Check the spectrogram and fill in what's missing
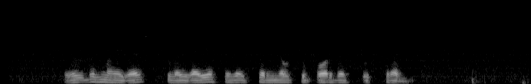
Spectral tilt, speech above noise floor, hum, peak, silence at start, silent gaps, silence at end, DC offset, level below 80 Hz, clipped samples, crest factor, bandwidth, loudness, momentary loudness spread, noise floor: -10 dB/octave; 31 dB; none; -18 dBFS; 0.65 s; none; 1.2 s; under 0.1%; -60 dBFS; under 0.1%; 18 dB; 8.2 kHz; -34 LUFS; 7 LU; -64 dBFS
